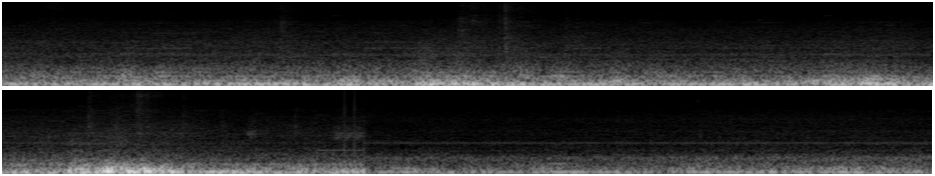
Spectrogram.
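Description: Running rumble of a passenger train coach heard from inside, wheels on the track, with a few faint clicks. It swells about three and a half seconds in, then drops suddenly to a quieter rumble a little after four seconds.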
